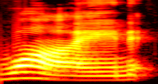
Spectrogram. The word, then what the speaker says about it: whine: Two for Tuesday are two words that are pronounced the same, but they have different definitions and different spellings.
